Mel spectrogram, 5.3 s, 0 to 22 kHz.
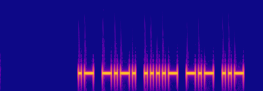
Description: Morse code, heard as a keyed tone, about 21 wpm, 700 Hz. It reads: AC4KU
